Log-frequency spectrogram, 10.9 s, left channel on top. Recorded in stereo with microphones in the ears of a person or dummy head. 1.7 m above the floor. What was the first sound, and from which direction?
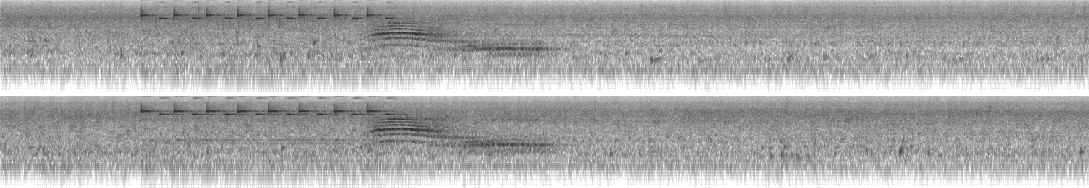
A doorbell, 10° left (ahead or behind).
